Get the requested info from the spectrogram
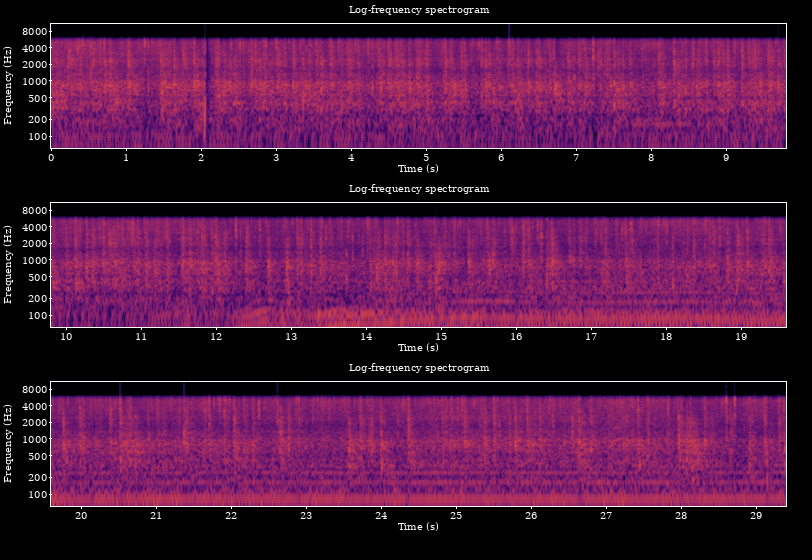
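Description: Heavy rain and hail pelting down: a dense, steady hiss crossed by many sharp ticks and knocks of hailstones striking hard surfaces. A steady low hum comes in about twelve seconds in and stays under the storm.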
